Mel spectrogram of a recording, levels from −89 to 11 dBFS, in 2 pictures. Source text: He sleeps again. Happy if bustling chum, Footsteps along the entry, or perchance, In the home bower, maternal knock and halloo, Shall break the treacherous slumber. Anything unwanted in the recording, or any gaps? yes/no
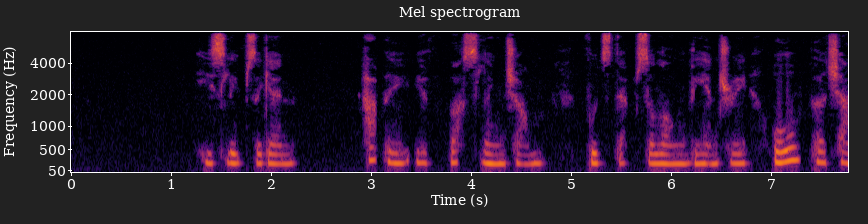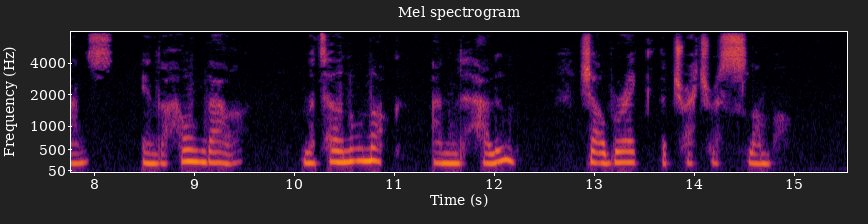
no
